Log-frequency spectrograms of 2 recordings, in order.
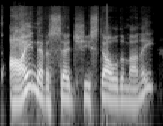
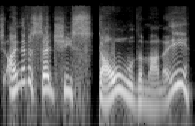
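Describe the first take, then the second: First: "I" pushed up and leaned on, the rest of the sentence falling away; stress on I. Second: "never" lifted and leaned on, the rest said lightly; stress on NEVER. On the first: Trainer showing a workshop how emphasis shifts meaning, stress on "I". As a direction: hit "I" hard, as if someone else did it. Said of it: "because I suggest that perhaps Chris did". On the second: Trainer giving a second version of the emphasis example, stress on "never". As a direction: push "never" to deny it flatly. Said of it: "Or I might say". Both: Shown as a demonstration.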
